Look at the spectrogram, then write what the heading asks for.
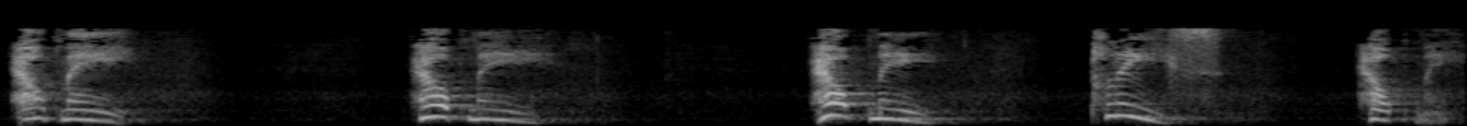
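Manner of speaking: desperate cry for help. Acted. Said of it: "crying out".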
